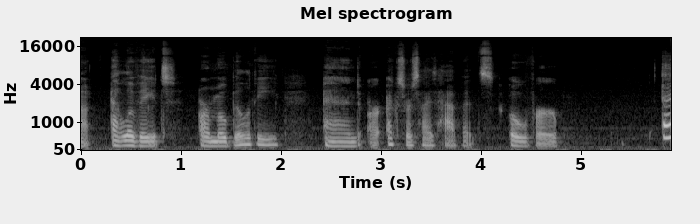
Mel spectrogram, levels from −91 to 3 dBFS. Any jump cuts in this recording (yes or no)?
yes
